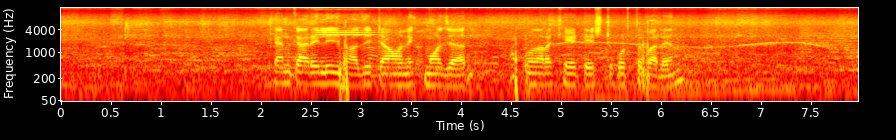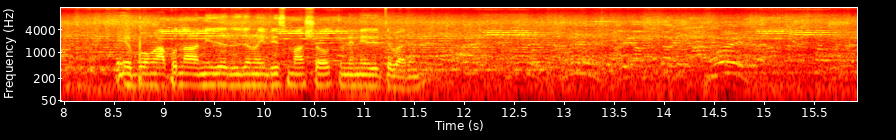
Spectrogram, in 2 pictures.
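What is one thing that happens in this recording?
A crowd murmurs faintly in the background.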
